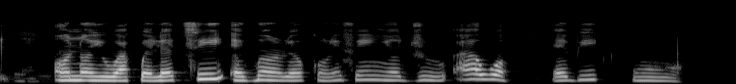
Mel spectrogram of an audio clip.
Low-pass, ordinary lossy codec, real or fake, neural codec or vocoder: 7.2 kHz; none; real; none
